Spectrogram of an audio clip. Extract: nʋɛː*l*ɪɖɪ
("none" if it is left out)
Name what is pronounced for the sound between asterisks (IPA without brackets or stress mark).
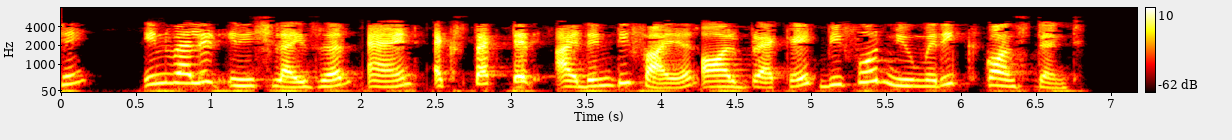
l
